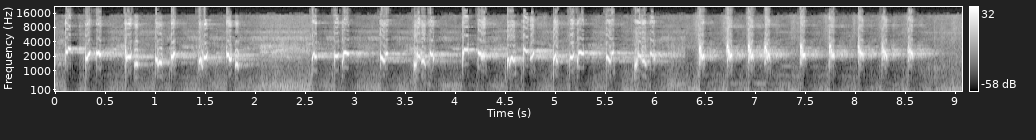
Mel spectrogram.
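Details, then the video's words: Long rapid song of a yellow-vented bulbul, called trucukan, used as a lure and training model: clear whistled notes rising and falling in quick succession, ending in a fast, even run of sharp repeated whistles. "Burung TRUCUKAN GACOR Ropel Panjang Cocok untuk PANCINGAN Trucuk bahan dan MASTERAN Burung Trucukan"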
